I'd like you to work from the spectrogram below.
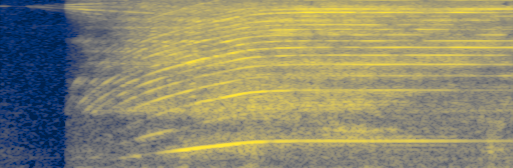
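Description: A rechargeable battery pump for an inflatable pool donut starts up after silence, its motor whine rising in pitch and then holding a loud, steady, tonal hum with no speech.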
